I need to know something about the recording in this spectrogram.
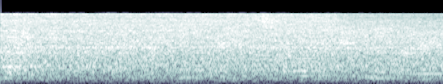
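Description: Steady rolling noise of an AirTrain JFK car in motion on its elevated guideway, heard from inside the cabin as an even rush.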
